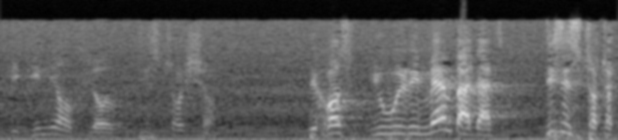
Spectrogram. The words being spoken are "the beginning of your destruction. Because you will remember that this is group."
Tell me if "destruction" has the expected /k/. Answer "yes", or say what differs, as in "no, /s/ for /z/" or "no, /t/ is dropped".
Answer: yes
